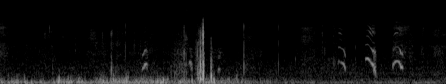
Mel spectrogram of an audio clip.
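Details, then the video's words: Five-week-old Pomsky puppies playing with a five-week-old Husky puppy; soft high whimpers and short yips rise and fall near the end, over low rumbling handling noise and scuffling. "5 Week old Pomskies playing with 5 Week old Husky."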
